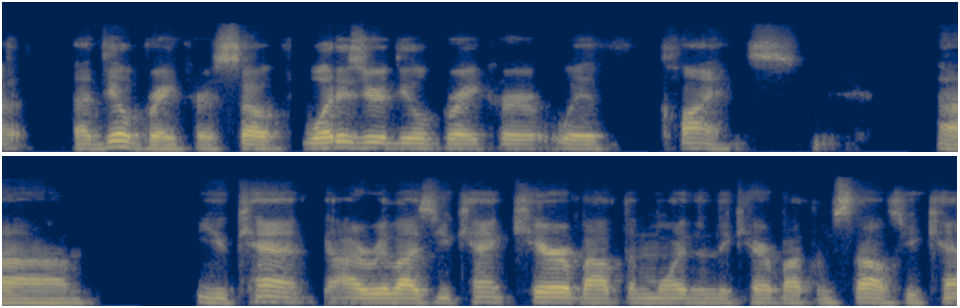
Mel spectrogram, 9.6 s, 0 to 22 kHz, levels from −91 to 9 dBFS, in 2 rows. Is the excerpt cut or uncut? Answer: cut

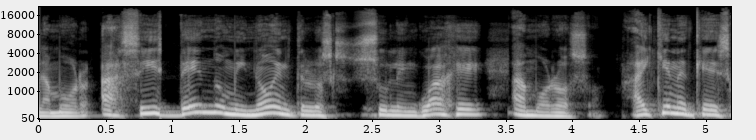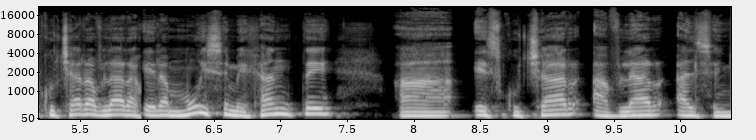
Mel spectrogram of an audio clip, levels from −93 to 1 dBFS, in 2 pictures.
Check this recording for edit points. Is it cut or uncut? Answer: cut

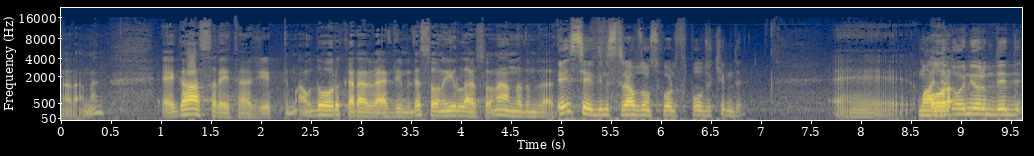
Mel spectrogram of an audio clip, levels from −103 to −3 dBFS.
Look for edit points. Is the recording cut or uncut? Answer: uncut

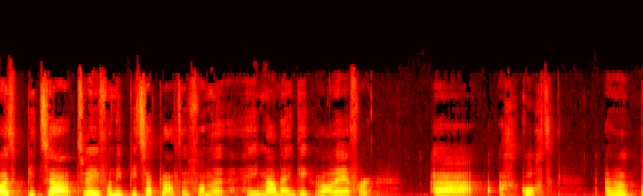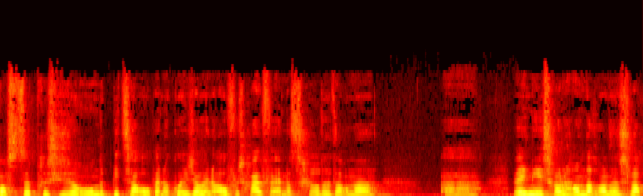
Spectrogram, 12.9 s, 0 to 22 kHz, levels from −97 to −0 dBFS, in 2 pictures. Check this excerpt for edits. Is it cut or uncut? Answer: uncut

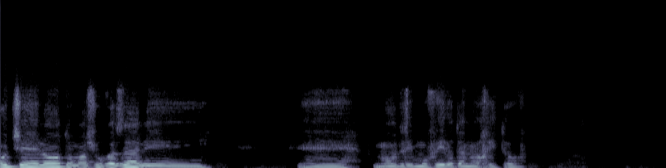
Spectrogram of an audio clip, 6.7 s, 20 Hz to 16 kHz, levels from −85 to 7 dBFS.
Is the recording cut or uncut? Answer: cut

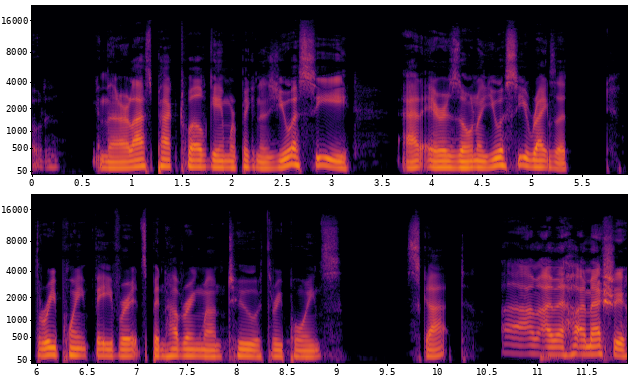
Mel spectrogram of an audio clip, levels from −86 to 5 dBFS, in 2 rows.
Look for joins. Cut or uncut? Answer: cut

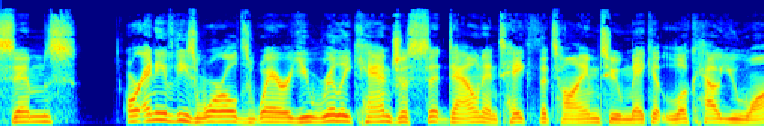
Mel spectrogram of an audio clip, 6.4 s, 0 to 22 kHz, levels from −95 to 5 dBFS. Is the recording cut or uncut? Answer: uncut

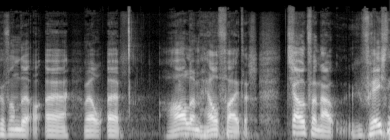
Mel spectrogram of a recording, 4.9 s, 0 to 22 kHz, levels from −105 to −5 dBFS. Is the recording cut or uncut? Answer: cut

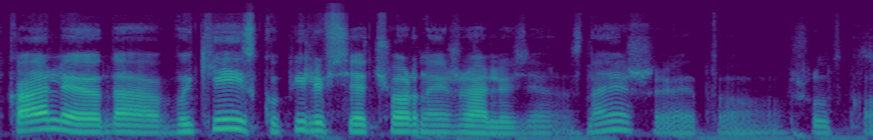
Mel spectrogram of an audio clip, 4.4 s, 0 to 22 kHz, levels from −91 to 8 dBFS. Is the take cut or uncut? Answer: uncut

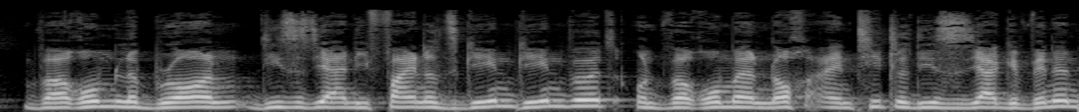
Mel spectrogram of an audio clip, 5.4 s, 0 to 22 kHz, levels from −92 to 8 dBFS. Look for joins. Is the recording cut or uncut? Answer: cut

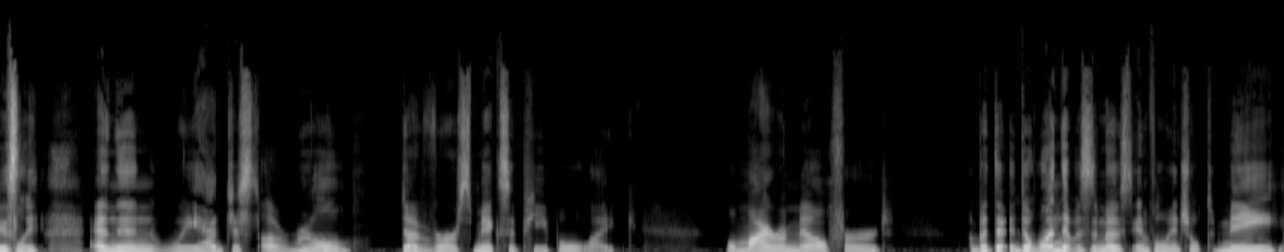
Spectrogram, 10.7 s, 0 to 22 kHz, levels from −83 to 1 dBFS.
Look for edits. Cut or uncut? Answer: uncut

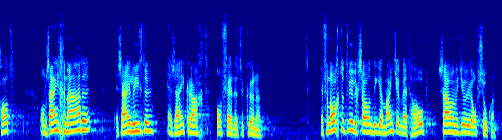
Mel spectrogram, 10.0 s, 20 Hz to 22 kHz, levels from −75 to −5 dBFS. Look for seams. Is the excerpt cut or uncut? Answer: cut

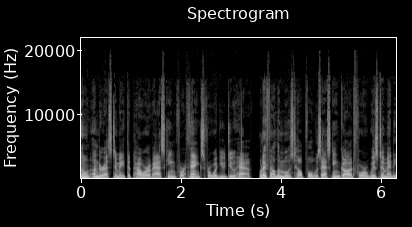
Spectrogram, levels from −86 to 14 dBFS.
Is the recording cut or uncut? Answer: cut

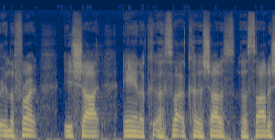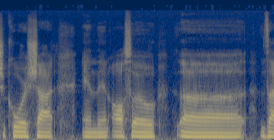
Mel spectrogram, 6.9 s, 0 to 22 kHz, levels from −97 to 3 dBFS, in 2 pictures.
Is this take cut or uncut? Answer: uncut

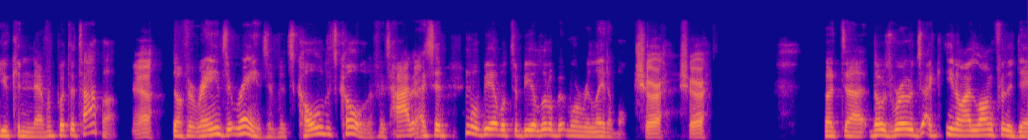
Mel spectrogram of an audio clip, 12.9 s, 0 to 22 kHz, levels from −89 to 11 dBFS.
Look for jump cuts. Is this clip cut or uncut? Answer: cut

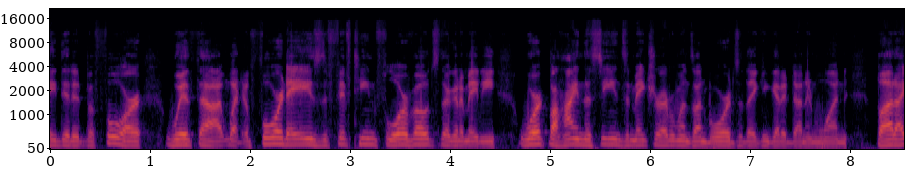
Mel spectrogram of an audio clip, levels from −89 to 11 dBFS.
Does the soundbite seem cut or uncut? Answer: uncut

